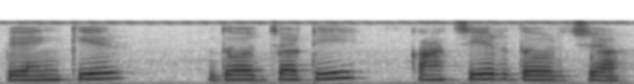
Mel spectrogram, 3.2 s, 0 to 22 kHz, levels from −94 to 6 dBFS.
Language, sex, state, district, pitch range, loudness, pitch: Bengali, female, West Bengal, Paschim Medinipur, 210-250 Hz, -14 LUFS, 220 Hz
